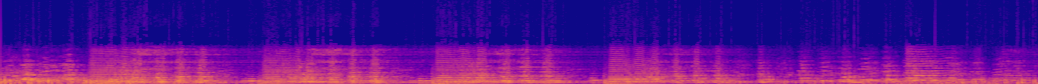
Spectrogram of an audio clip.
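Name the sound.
horses galloping off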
